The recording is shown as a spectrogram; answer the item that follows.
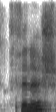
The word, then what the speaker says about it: finish: for the word finish finish has first syllable stress um both vowels are the if vowel but because the first one is stressed it's going to be a little longer and then the next one is going to be more of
